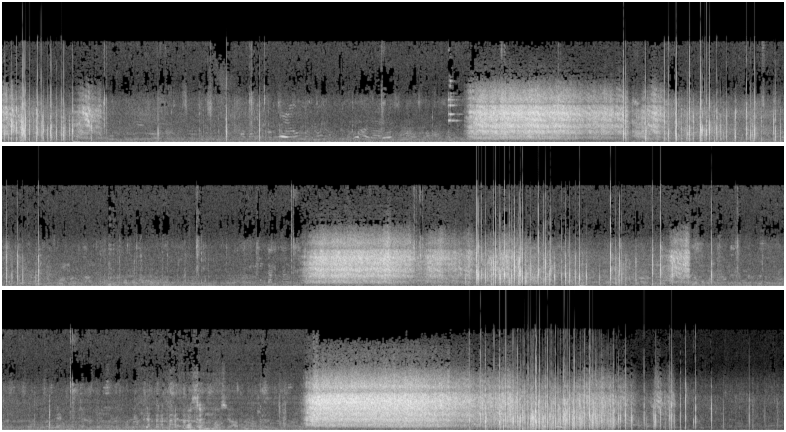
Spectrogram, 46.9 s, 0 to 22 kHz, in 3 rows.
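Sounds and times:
fireworks launching with rushing hiss: 0:00.0 - 0:08.0, 0:09.2 - 0:19.9, 0:21.4 - 0:30.5, 0:36.9 - 0:46.9
fireworks crackling and popping: 0:00.0 - 0:32.8, 0:36.7 - 0:46.9.

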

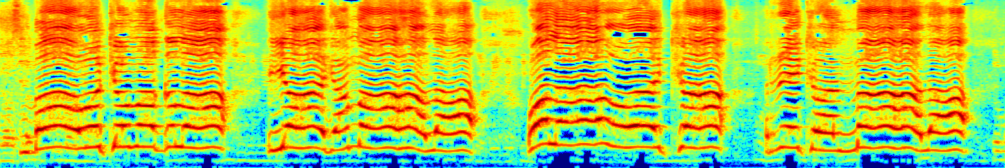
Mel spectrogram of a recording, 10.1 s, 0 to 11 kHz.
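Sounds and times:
boy singing: 0:00.1 - 0:09.8.

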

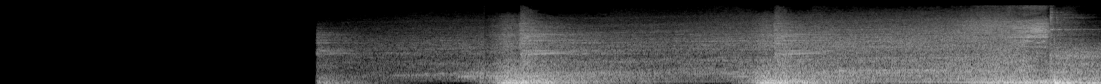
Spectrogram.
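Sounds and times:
dark film trailer music: 0:03.2 - 0:11.0
deep booming hits: 0:03.2 - 0:11.0
whooshes: 0:03.6 - 0:11.0.

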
